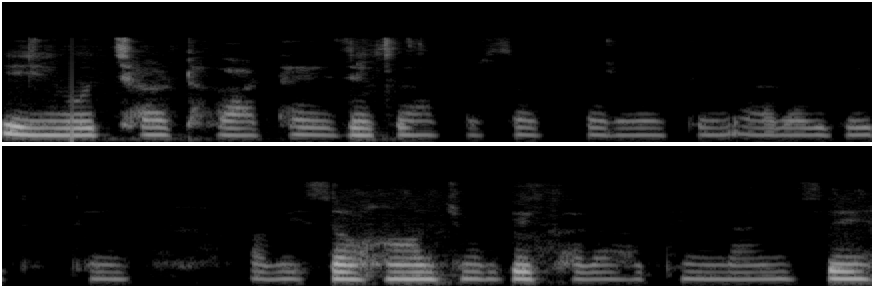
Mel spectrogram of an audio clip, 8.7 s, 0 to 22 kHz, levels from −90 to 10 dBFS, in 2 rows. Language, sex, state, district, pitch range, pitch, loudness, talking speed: Magahi, female, Bihar, Gaya, 200-210 Hz, 205 Hz, -34 LUFS, 130 wpm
